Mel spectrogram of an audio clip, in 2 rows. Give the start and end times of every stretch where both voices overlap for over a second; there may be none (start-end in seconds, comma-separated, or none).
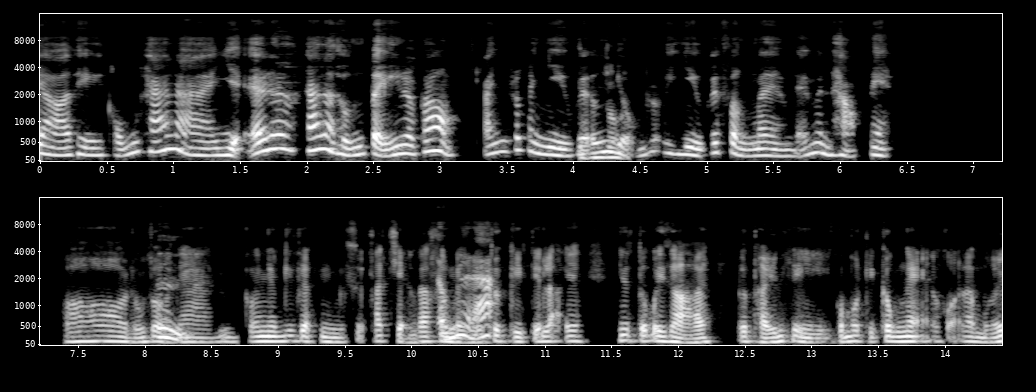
none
